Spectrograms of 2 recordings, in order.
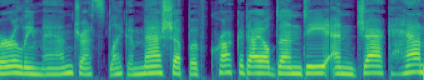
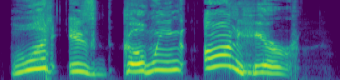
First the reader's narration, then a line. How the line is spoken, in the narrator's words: The man's voice boomed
